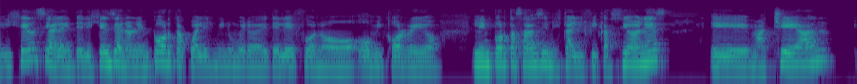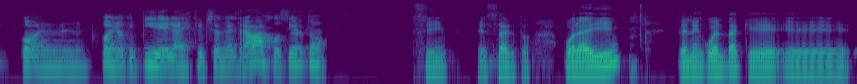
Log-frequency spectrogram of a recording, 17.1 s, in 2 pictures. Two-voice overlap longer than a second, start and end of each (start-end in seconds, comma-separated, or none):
none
